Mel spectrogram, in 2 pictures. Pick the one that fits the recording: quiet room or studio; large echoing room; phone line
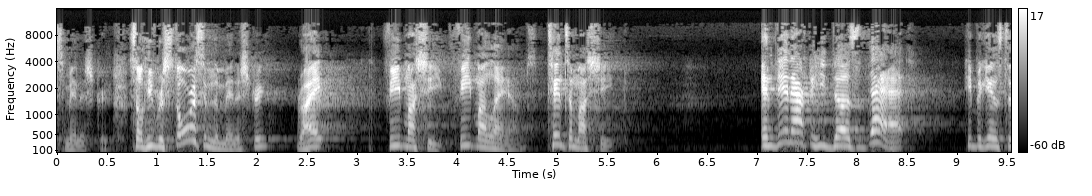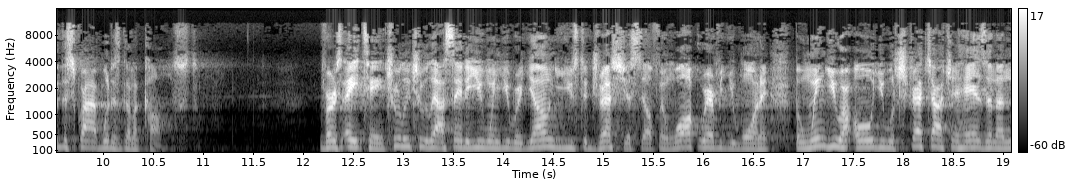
large echoing room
